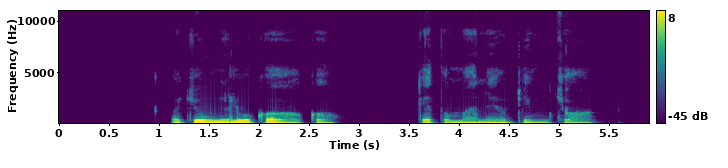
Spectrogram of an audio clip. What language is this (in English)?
Luo (Kenya and Tanzania)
